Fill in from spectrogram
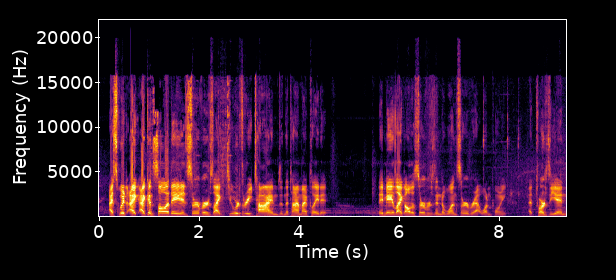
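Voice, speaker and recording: Noticeable background noise sits behind a man with a fairly high pitch. His intonation is lively and his pace fairly quick. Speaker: game streamer. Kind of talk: casual gameplay livestream chat.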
